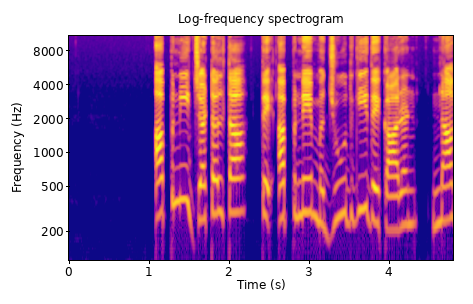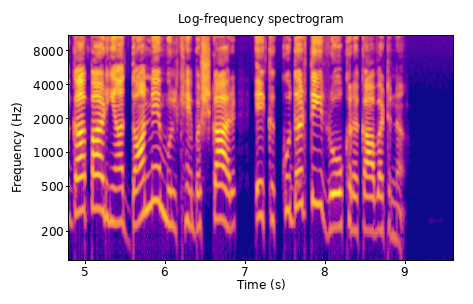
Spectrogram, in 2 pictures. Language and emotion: Dogri, neutral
